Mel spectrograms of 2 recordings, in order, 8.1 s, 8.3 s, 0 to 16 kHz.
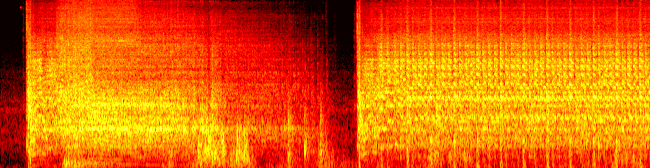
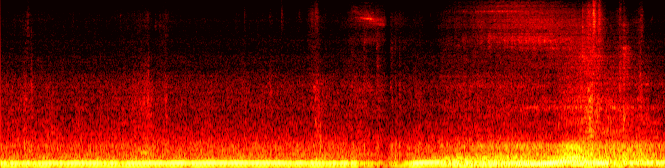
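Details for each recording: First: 1974 Chevrolet Custom Deluxe 3/4-ton pickup, sat for years, first start attempt: starter spins with even compression pulses, stops, cranks again without catching; no fuel reaching the carburetor, probably none from the tank, fuel starvation. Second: 1974 Chevrolet Custom Deluxe 3/4-ton pickup, sat for years, running on its own: steady low rumble with a slight revving swell near the end, no knocks or misses; runs great.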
